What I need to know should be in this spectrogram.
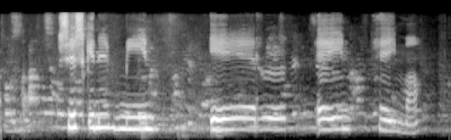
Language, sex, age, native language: Icelandic, male, 18-19, Icelandic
